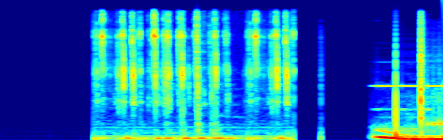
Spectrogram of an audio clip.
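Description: Typing on a computer keyboard, a designed sound effect: a quick, irregular run of key clicks lasting about two seconds, then one lone click. Just before the end, a louder sound with a low falling sweep starts.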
